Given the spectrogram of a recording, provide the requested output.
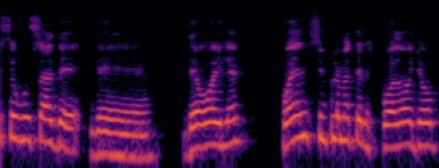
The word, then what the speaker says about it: Euler: Bueno aquí les puse oiler se pronuncia oiler porque es un nombre alemán Aquí está otra vez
